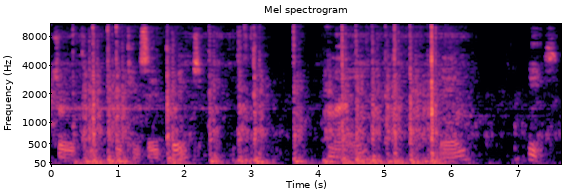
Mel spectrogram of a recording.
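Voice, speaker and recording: A man's voice: low-pitched, extremely slow, pauses often. A man in his twenties teaching programming casually, often repeating words and asking "right?". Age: 20s. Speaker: programming tutor. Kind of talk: casual screen-recorded coding tutorial. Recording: keyboard typing and room noise behind.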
